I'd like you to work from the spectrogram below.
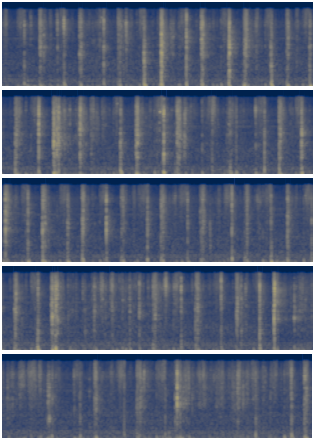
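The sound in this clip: Playing cards shuffled for a card reading, a rapid stream of crisp riffling clicks and slaps that runs steadily for the whole stretch at an even, moderate loudness, with no voices.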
